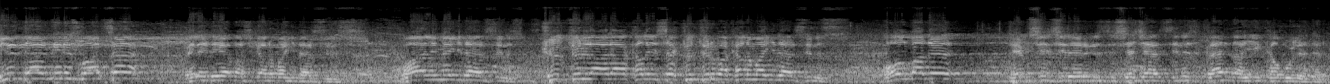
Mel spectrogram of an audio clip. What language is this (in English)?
Turkish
